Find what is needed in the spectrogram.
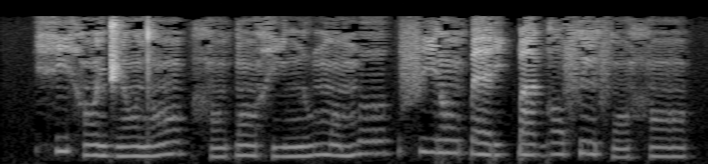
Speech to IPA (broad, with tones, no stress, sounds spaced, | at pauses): h i˧ h ɔ̃˨ d͡ʒ ɔ̃˨ d ɔ̃˨˦ | h ɔ̃˨ k͡p ɔ̃˧ h i˨ n u˨˦ m ɔ̃˧ m o˦ | f i˦ ɾ ɔ̃˦ k͡p ɛ˧ ɾ i˧ k͡p a˧ ɡ ɔ˦ f ĩ˦˨ f ɔ̃˨ h ɔ̃˧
